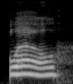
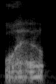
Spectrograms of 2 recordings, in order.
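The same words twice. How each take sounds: First: It is said in a plain voice. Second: It is said in a throaty voice.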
